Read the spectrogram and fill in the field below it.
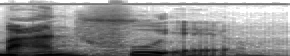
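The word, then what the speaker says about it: מן הוא: 이 만나의 원래 히브리어 발음은 만후예요.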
